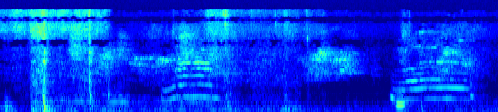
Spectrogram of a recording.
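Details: Domestic cat indoors meowing because it wants to go outside: two drawn-out, harmonic meows, the first rising then falling, the second steadier, with a person speaking softly and some thumps and rustles between them.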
